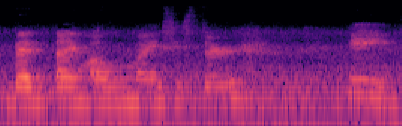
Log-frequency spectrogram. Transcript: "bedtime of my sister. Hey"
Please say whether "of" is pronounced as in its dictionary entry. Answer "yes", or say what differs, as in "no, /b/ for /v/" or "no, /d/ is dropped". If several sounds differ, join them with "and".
no, /w/ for /v/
